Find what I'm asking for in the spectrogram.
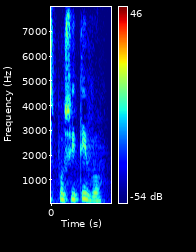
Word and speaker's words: positivo: Good, and you pronounce the S, where most English speakers will probably find themselves pronouncing a Z there, because in English we have positive, positive, so that would probably transfer into Spanish to positivo, and we want to be careful not to do that.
